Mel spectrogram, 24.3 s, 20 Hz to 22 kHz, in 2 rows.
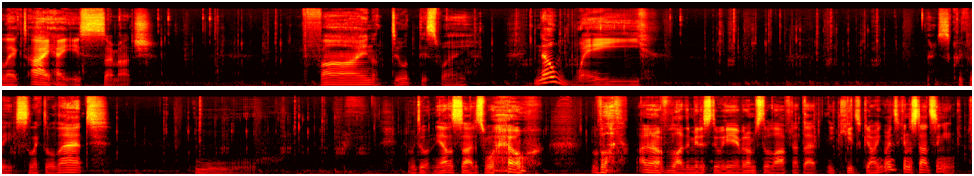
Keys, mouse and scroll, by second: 1.6 alt+shift+click, 2.1 alt+shift+middle click, 2.6-3.6 shift+middle drag, 3.7 shift+middle click, 4.5 shift+middle click, 5.0 alt+shift+click, 5.7 shift+click, 6.4 shift+click, 9.0 shift+right click, 9.1 middle click, 10.0 shift+middle click, 10.6-11.7 alt+shift+middle drag, 12.3 middle click, 13.1 shift+middle click, 14.0 shift+middle click, 14.8 middle click, 15.5 shift+middle click, 22.1 ctrl+z, 24.1 ctrl+z.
